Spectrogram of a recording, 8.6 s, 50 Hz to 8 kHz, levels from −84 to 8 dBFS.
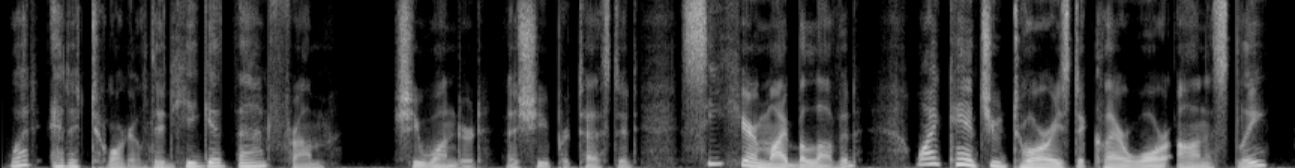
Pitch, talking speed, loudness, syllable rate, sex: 130 Hz, 160 wpm, -19 LUFS, 5.3 syllables/s, male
